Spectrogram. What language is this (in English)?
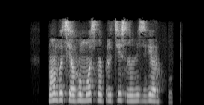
Belarusian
